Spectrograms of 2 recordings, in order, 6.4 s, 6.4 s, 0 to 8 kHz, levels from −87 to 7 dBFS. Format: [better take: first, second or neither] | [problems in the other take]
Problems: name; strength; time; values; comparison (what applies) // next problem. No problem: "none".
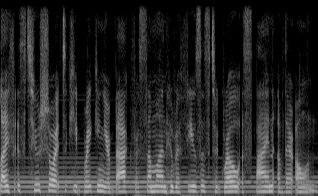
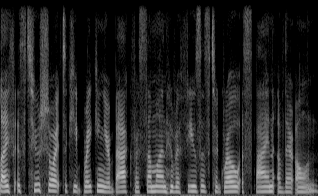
second | background sound (Wind instrument, woodwind instrument); 13 dB below the speech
